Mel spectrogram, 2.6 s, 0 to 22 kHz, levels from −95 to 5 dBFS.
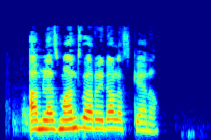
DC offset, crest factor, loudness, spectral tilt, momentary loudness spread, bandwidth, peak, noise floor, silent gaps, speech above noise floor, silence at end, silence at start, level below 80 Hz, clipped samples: under 0.1%; 18 dB; -16 LUFS; -5 dB/octave; 16 LU; 10.5 kHz; 0 dBFS; -67 dBFS; none; 51 dB; 0.7 s; 0.35 s; -70 dBFS; under 0.1%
